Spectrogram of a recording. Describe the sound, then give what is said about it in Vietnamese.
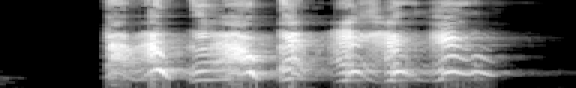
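A big black dog howls wildly as if in a fit, a rapid series of loud, strained yelping cries with bending pitch, heard alone. “Ngay sau đó đại hắc cẩu như bị động kinh, gào điên cuồng không thôi, dùng sức phun ra phía ngoài.”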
